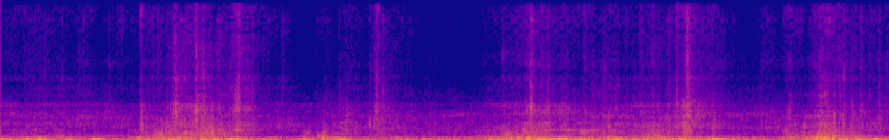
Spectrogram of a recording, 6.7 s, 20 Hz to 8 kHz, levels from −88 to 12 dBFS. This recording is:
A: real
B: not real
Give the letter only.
B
